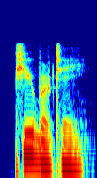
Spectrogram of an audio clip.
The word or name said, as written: puberty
